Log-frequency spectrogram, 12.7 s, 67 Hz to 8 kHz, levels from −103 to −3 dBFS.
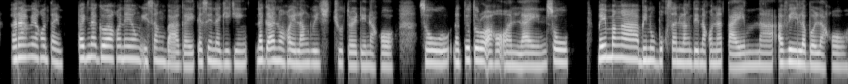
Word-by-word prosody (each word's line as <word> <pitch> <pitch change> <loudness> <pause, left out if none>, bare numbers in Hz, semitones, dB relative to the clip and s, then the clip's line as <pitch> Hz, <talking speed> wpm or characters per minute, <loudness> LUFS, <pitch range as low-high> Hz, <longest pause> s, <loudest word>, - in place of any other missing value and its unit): Marami 305 +3 +3
akong 295 -1 -2
time, 250 -4 -4 0.3
'pag 290 - +6
nagawa 295 -2 +3
ko 290 - 0
na 290 - 0
'yong 275 -2 -3
isang 250 0 -4
bagay, 195 -3 -3
kasi 240 +2 -2
nagiging 225 -1 -3 0.2
nag-aano 255 -1 +2
ako 240 - +1
eh, 220 - 0
language 220 0 -3
tutor 205 -3 -4
din 195 -1 -6
ako. 190 +1 -4 0.4
So 230 -1 +2
nagtuturo 255 +2 +3
ako 220 -3 +1
online. 195 0 -2
So 235 -2 +2 0.4
may 295 +1 +7
mga 300 -3 +4
binubuksan 245 -2 0
lang 230 0 -2
din 225 -1 0
ako 220 +1 -3
na 230 +1 -3
time 195 +2 -2
na 200 -1 -5
available 225 -3 +3
ako. 190 +1 -6
230 Hz, 165 wpm, -22 LUFS, 205-260 Hz, 0.4 s, may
